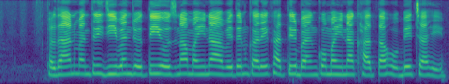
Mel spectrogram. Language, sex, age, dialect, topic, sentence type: Magahi, female, 31-35, Southern, banking, question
